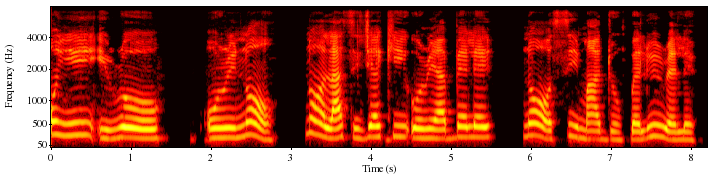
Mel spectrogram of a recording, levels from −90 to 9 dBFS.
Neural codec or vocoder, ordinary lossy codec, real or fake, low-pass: none; none; real; 7.2 kHz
